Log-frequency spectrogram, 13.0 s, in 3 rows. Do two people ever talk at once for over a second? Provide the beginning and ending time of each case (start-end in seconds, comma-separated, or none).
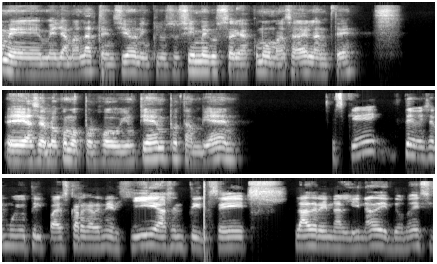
none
